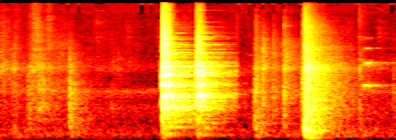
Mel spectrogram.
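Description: A microwave door being handled in a home kitchen: a few sharp thunks and clacks, two of them louder, with a short beep at the end. No voices.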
